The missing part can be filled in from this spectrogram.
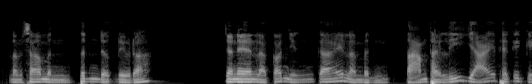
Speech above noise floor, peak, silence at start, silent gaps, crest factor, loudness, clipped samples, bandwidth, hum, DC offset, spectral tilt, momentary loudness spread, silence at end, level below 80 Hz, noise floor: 49 dB; -8 dBFS; 0.1 s; none; 20 dB; -28 LUFS; under 0.1%; 8 kHz; none; under 0.1%; -5.5 dB/octave; 8 LU; 0 s; -38 dBFS; -76 dBFS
